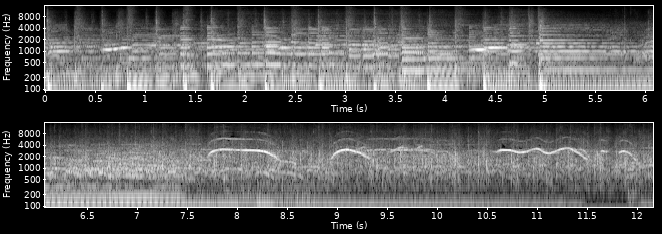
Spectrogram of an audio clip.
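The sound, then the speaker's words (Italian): A song ends on a loud final chord, then a crowd bursts into sustained applause, with sharp high-pitched whistles rising over the clapping near the end. “Okay, diciamo che si possono anche sfumare gli applausi.”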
